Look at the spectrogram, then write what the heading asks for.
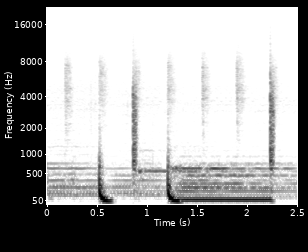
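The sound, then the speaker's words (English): A steady, low refrigerator hum drones on without speech, broken by a few short thumps and clicks that briefly push it louder before it settles back to a constant buzz. “Just the hum of the fridge filling up the quiet.”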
